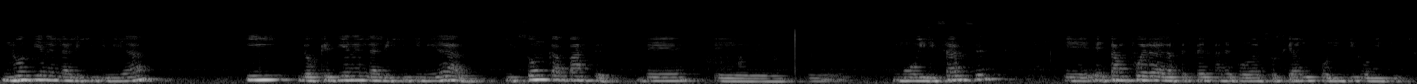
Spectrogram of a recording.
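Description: A man with a high voice speaks fairly slowly, leaving long, frequent pauses, while noticeable background noise carries on behind him. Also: fairly even intonation. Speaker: political science professor. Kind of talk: panel discussion. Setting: video call.

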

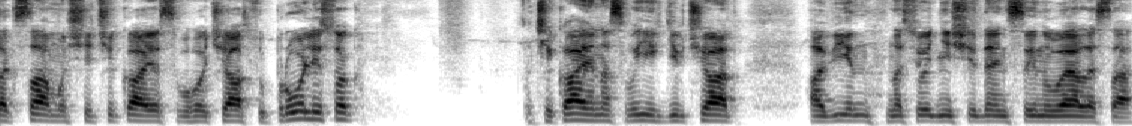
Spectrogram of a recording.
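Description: A man speaks at a moderate pace with medium pitch and fairly even intonation, leaving long, frequent pauses. The recording is very clean, with a silent background. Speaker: farmer and livestock video blogger. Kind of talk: casual vlog monologue. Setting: on his farm. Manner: hesitant, filler-heavy.

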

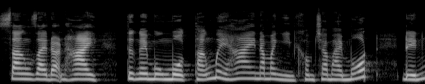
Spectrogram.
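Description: A woman with a fairly high pitch speaks at a very slow pace in a fairly even intonation. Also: very clean recording, silent background. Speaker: news presenter. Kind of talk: news reading. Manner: formal.

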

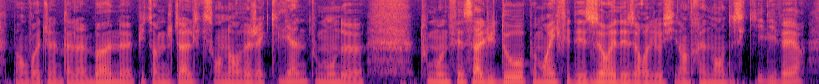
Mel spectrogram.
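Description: The man's intonation is monotone and flat. He talks at a fairly quick pace. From Savoie, French Alps; French Alps. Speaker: ultra trail runner; interviewee. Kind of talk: interview. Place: shop. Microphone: handheld.

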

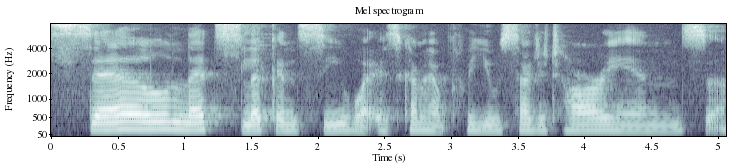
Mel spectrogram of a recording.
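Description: A woman talks at a very slow pace in a fairly low pitch, her tone dark and mellow. Her intonation stays flat and monotone over a quiet background. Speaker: tarot reader. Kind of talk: tarot reading, astrology forecast. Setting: solo video recording. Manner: filler-heavy, uses many ums. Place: home room. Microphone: earbuds.

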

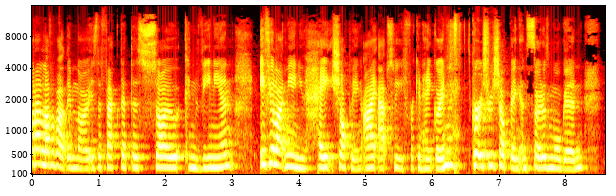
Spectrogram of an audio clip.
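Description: Over a quiet background, a woman talks at a fairly quick pace with fairly even intonation. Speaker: vlogger. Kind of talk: casual vlog chat, sponsored segment. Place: home room. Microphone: phone near.

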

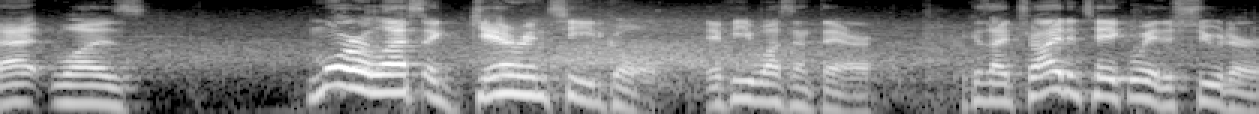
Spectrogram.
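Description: Over crowd noise, a raised, projected voice with an animated tone and lively intonation moves at a moderate pace, broken by long, frequent pauses. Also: man. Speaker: gaming video creator. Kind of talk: video game commentary. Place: home room. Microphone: studio mic.

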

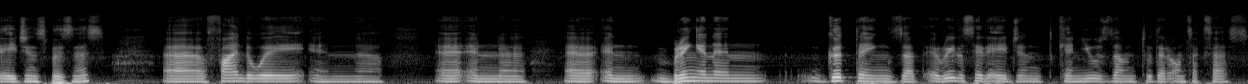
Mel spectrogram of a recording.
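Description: A man speaks at a very slow pace in a monotone, flat intonation. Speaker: presenter. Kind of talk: promotional talk to camera. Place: office. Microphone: webcam.

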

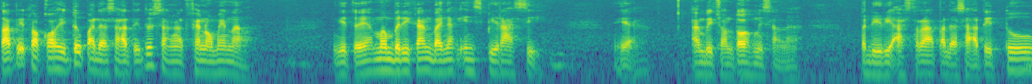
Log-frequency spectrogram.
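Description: A man with a very deep, low pitch and vocal fry speaks at a moderate pace, with ordinary pitch variation. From Bandung, West Java. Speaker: business leader and chamber of commerce official. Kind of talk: casual interview chat. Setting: studio. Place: studio.

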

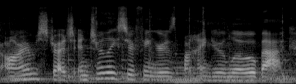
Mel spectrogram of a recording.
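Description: A woman's voice over clear background music. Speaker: fitness instructor. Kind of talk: exercise instruction. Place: home room.

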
